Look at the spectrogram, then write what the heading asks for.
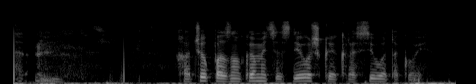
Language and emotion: Russian, neutral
